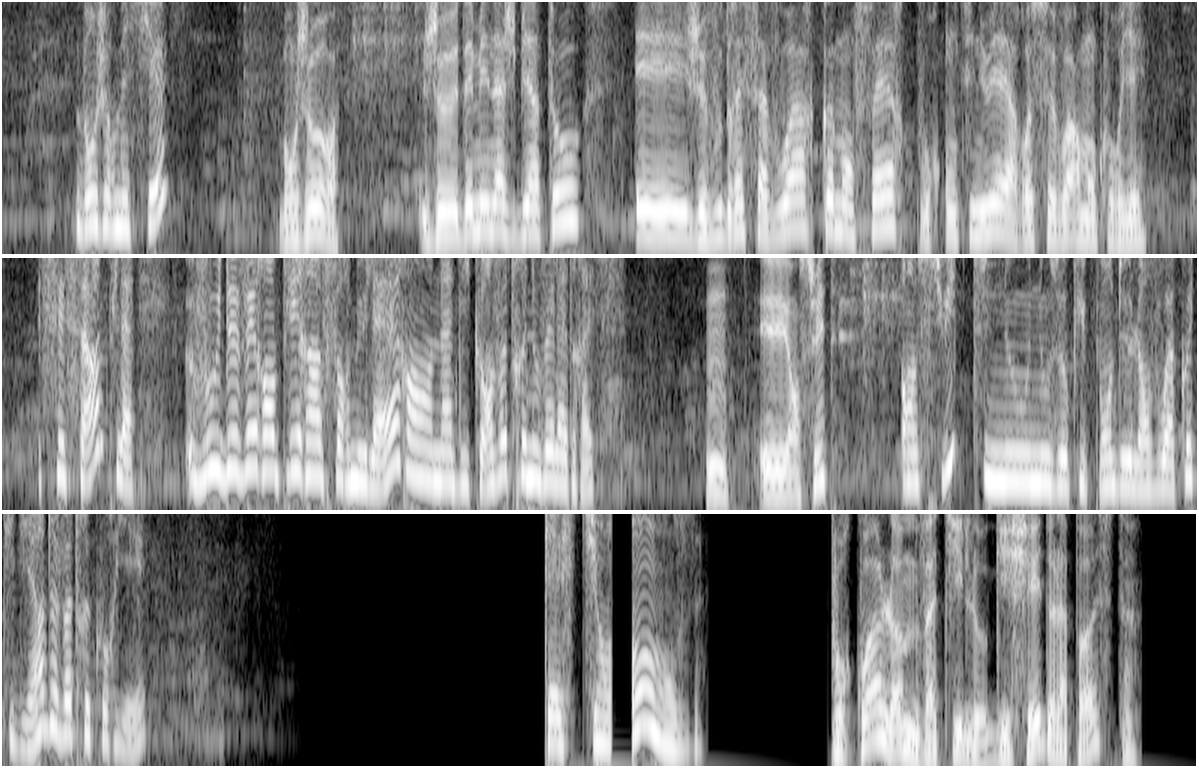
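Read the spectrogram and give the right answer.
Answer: Pour continuer à recevoir son courrier après son déménagement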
